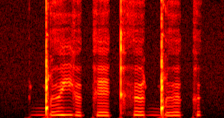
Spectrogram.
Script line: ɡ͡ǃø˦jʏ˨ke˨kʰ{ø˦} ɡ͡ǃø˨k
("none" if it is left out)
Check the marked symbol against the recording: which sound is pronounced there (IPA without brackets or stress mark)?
ø˦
